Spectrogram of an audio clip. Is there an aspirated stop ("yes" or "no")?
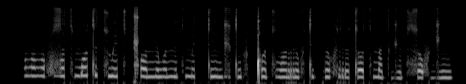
no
